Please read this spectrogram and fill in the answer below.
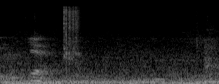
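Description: Indistinct voices over a steady low hum, with one sharp click just over half a second in.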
